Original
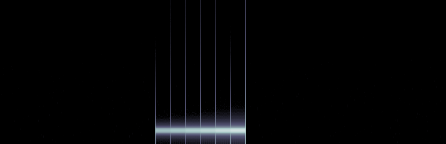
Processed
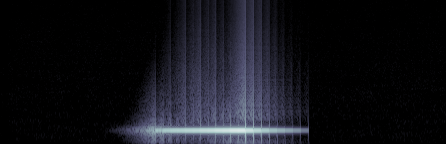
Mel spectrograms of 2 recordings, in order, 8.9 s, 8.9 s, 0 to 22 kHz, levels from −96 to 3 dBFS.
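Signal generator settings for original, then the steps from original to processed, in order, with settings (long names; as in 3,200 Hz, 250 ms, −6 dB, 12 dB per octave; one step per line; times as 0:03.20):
level staircase 387 Hz −25 dBFS, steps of 3 dB, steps 6, 0.30 s 0.00 s
peak hold with a rise ahead of every peak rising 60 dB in 0.93 s
high-pass filter 47 Hz
on a send: repeating echo 158 ms, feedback 58%, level −4 dB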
